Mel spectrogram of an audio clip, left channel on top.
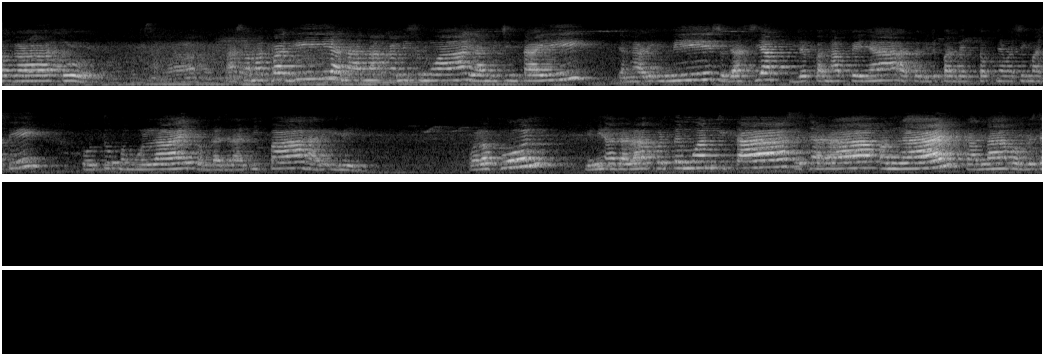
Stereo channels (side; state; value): right; silent; digital silence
